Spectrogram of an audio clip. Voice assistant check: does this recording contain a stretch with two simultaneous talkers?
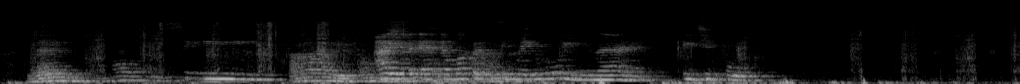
Yes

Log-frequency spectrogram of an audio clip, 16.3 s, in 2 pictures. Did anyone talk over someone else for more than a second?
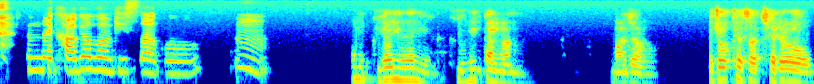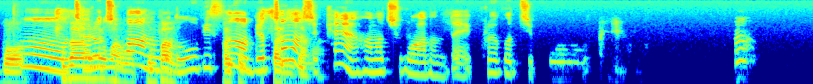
Yes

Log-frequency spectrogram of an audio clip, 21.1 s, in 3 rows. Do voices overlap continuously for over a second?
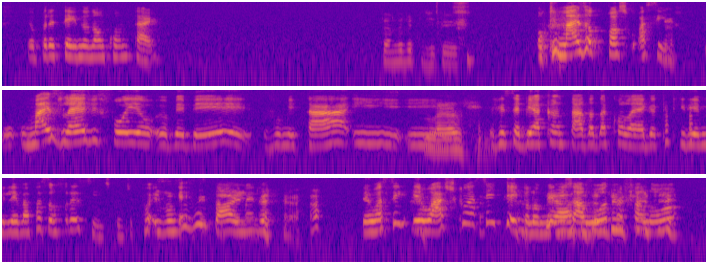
Yes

